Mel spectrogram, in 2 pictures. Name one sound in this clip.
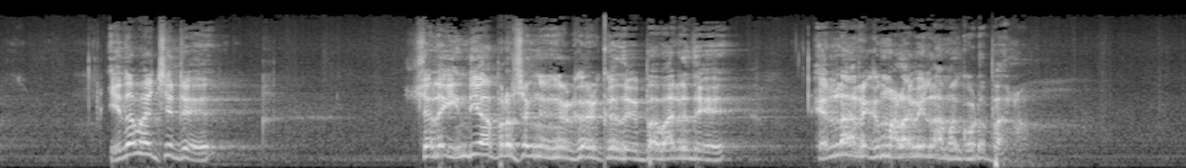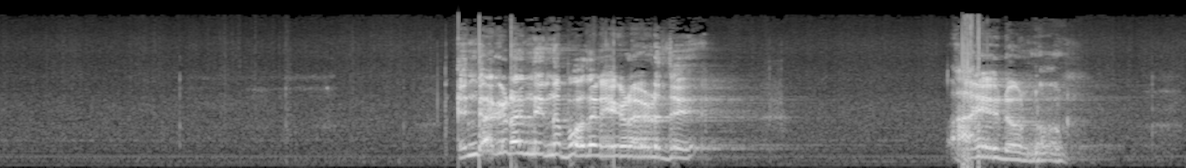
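An older man speaks forcefully and with emphasis into a close microphone, in short bursts with pauses.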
